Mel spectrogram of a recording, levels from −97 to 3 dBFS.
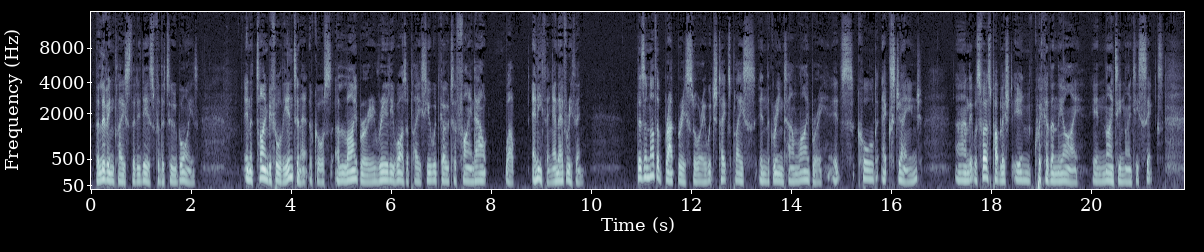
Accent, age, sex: British, 40-59, male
